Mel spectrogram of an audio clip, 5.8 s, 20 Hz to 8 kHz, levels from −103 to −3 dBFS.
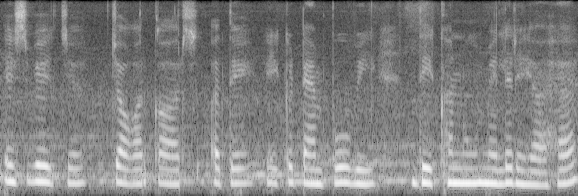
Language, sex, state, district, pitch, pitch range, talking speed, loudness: Punjabi, female, Punjab, Kapurthala, 225 Hz, 215-235 Hz, 135 wpm, -15 LUFS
